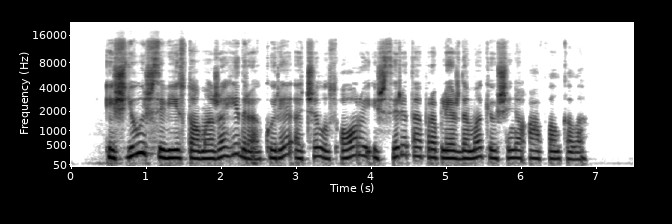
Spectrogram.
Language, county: Lithuanian, Utena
